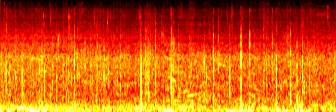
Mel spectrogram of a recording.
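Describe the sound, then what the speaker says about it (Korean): Steady rain falls on a New York street, a dense broadband wash with scattered sharper drips and splashes, loud and close throughout. "지금 비가 와요."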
